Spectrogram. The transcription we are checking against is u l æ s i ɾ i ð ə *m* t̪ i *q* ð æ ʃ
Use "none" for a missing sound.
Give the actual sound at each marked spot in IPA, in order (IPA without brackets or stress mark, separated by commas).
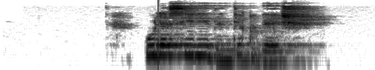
n, q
